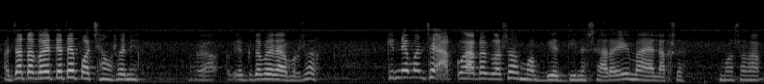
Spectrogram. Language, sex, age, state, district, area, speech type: Nepali, female, 30-45, West Bengal, Kalimpong, rural, spontaneous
